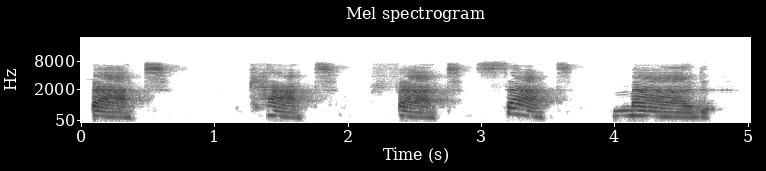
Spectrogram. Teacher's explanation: it's actually not a diphthong it's a single sound that represents the ah in the word bat cat fat sat mad it's almost a little bit nasal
